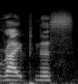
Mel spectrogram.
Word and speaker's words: ripeness: that's right but nice but ripeness because the e is silent well done so I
